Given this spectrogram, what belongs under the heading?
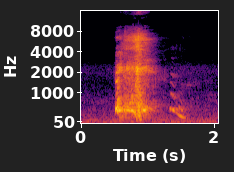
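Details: A deliberately induced sneeze in a person who rarely sneezes naturally and reports no current illness or allergies: one loud explosive sneeze followed by a short voiced exhale.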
